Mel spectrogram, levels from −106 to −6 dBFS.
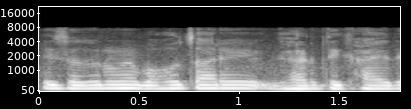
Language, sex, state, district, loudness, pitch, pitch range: Hindi, male, Jharkhand, Deoghar, -12 LUFS, 150 Hz, 145-155 Hz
